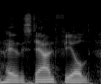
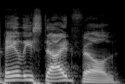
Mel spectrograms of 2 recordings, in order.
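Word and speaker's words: Hailee Steinfeld: Jordan, Haley Stanfield, Haley Steinfeld.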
